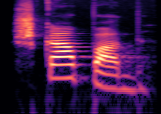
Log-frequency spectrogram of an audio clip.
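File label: "шкапад", Komi, female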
